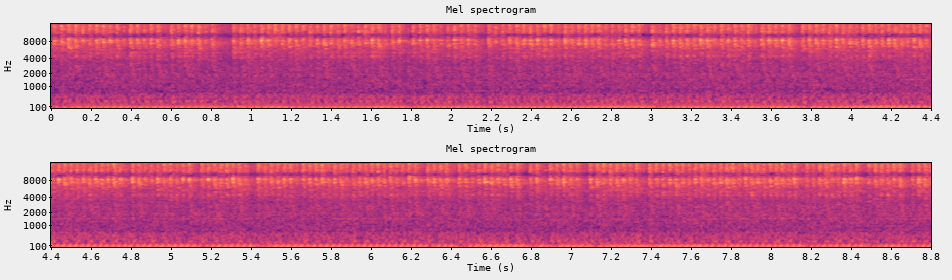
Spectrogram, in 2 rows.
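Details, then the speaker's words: Willys M38A1 Jeep at first start after tune-up for a small miss: new distributor cap, rotor, condenser, points adjusted. Deep, steady idle rumble with even firing and no misses; idle throttle needed turning up slightly. "Feels like you need to turn up the throttle just a little bit."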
